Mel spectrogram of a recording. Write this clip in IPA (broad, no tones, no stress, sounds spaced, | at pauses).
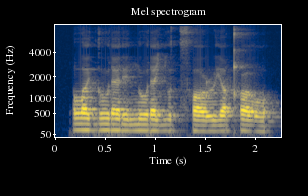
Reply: lˠ e ɡ ɾ o ɾ æ ɾ e n o ɾ æ ʎ o t͡sʰ ɒ ɭ e qʰ u lˠ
